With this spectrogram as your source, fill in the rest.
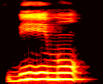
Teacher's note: Matikan dengan huruf nun. Hujung lidah menyentuh gusi atas.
